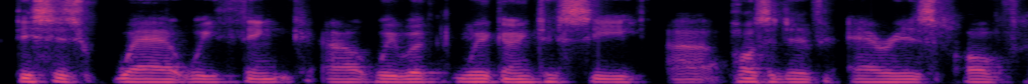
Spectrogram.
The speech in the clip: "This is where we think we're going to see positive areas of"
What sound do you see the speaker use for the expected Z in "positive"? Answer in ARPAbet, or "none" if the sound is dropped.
Z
